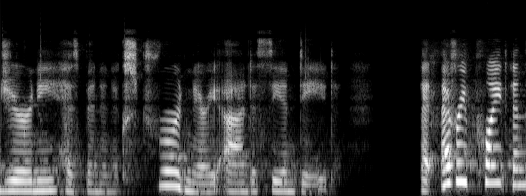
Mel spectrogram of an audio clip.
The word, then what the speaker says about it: Odyssey: For example, in this chapter, you will come upon the words Odyssey and Odysseus. They are respelled as A-D-C and O-D-C-us. The capital letters indicate which syllable to accent.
